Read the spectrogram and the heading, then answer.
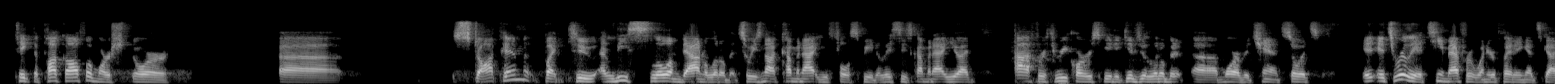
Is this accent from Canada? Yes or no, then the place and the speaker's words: yes; Canada; moved away as an adult; also born or lived in New York; I didn't grow up with that, being Canadian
